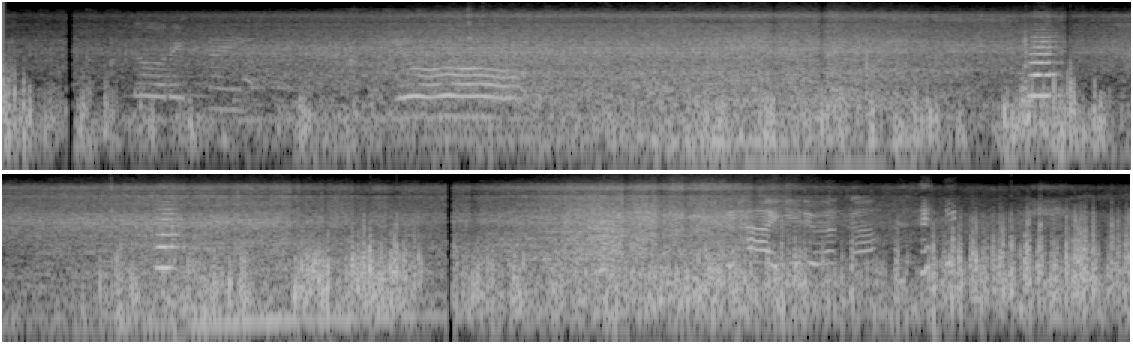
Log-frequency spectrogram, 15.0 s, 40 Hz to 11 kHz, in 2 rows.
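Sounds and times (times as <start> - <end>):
road and engine noise: 0.0 - 15.0
vehicle horn toots: 6.8 - 7.2, 8.5 - 8.9.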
